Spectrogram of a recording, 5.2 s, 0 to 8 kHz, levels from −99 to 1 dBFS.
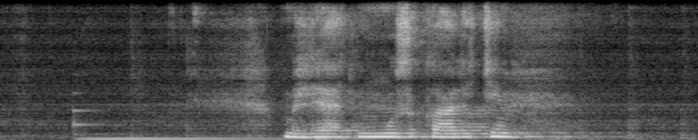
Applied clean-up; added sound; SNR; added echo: none; Marimba, xylophone; 17 dB; reverberation time 1.8 s.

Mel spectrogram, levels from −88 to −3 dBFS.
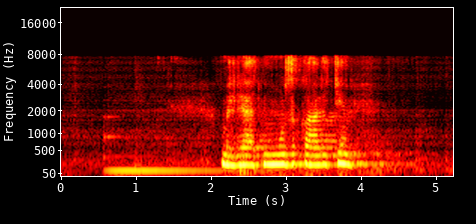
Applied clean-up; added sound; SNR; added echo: neural separator model SepFormer DNS4.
